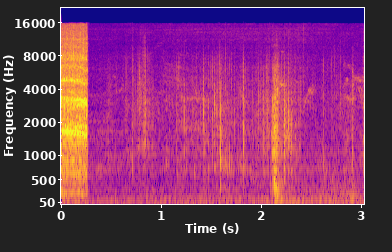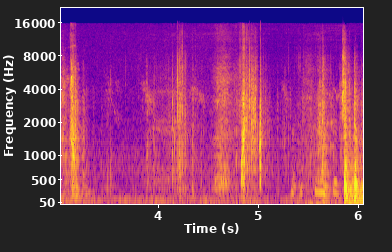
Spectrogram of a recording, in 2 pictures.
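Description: Cordless drill driving a screw into the bus doorway's metal trim, its motor whine cutting off sharply a moment in; then scattered light clicks and knocks of tool handling.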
